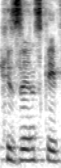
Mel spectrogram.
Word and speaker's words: Kusinski: How do you pronounce it in Chicago? Well, it's Kusinski, but like my grandfather was Kusinski.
